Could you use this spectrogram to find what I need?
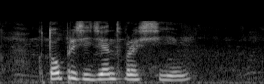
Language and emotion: Russian, neutral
